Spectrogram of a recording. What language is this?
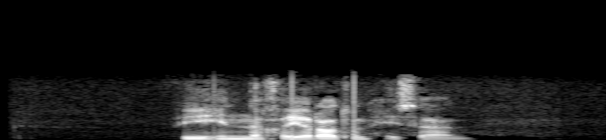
Arabic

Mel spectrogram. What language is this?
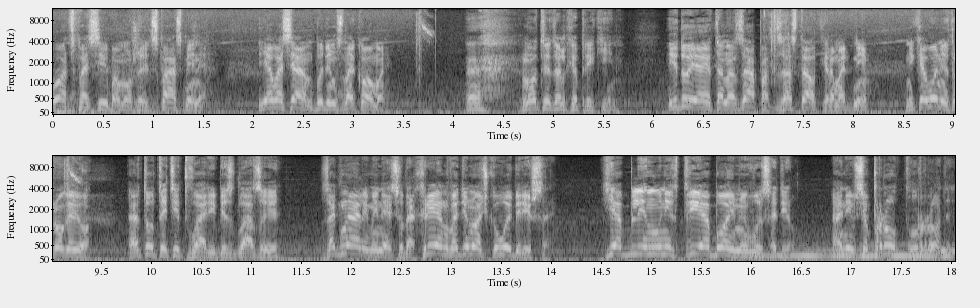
Russian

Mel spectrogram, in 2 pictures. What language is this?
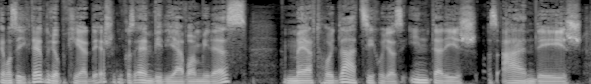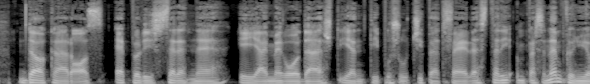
Hungarian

